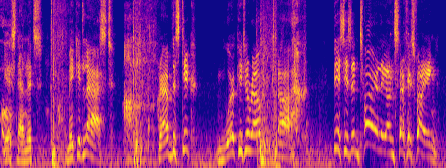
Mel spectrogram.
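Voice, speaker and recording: A man voicing a vindictive, sadistic adventurer in a video game, theatrical and drawn-out. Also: high voice, animated, very noisy, exaggerated voice. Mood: sadistic, petulant. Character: vindictive, petulant, sadistic male adventurer out for revenge. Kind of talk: character dialogue over a video game. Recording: loud game music behind.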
